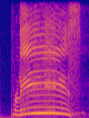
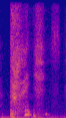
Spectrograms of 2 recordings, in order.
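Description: First: High, loud, desperate plea; a tormented man crying out high and loud; anguished cry. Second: Desperate whisper. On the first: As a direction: beg from the depths of torment. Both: Acted. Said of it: "he cried out".

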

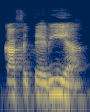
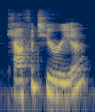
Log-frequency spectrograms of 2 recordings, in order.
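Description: First: "cafeteria" in Spanish, ka-fe-te-REE-a; Spanish pronunciation. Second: Said in the usual way. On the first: Shown as a demonstration. Spanish teacher shows her class the real word, Spanish pronunciation. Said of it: "the word is actually". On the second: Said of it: "because the word is actually".

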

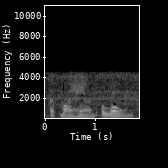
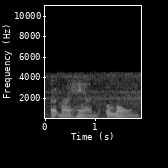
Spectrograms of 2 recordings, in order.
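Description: No difference in how they are said.

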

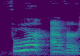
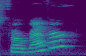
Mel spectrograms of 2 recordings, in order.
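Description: First: Level, falling, final statement; firm answer. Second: Rising, slightly higher disbelieving question; surprised question. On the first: Smudge answering Goose, firmly and finally. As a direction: plant it down as settled. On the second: Goose hearing Smudge left home, asking in surprise. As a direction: ask it in disbelief. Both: Acted.

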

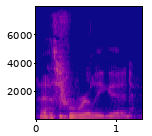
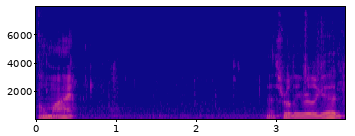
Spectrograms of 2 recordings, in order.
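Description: First: Said in the usual way. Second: Talking with a mouth full; chewing while talking. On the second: Real, not acted. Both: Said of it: "Shouldn't talk from my mouth full".

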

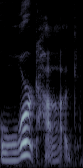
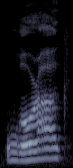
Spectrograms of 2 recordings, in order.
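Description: First: "warthog" said slowly as the animal word; misheard name. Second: "Warog" said slowly, two syllables war-og; corrected name. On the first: Retold or imitated. Prince unsure of the dragon's name, slow "warthog". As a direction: stretch out "warthog" as the prince heard it. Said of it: "it sounded like warthog". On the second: Acted. Cimarine guessing the real dragon name, careful "Warog". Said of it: "Could it have been Warog?".

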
